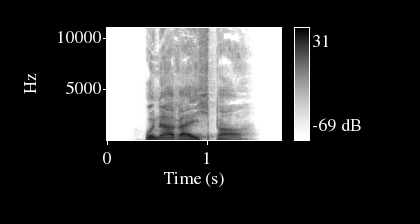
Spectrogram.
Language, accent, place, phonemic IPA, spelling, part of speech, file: German, Germany, Berlin, /ˌʊnʔɛɐ̯ˈʁaɪ̯çbaːɐ̯/, unerreichbar, adjective, De-unerreichbar.ogg
- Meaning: unattainable, inaccessible, unreachable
